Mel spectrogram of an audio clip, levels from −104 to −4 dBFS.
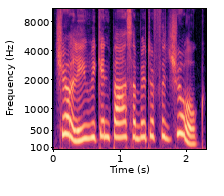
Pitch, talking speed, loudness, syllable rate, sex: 315 Hz, 235 wpm, -15 LUFS, 5.7 syllables/s, female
